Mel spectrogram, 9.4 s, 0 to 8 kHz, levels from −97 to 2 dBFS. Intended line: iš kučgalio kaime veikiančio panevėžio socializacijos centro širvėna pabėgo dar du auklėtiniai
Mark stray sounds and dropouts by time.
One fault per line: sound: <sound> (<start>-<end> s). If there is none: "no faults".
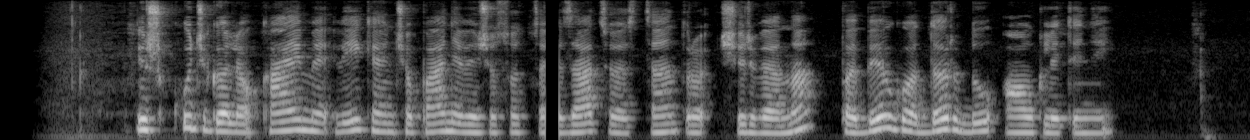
sound: dropout (4.1-4.2 s)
